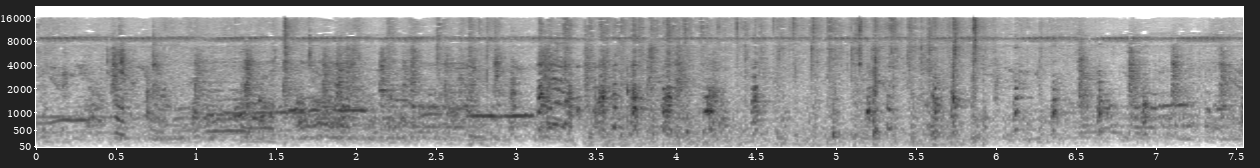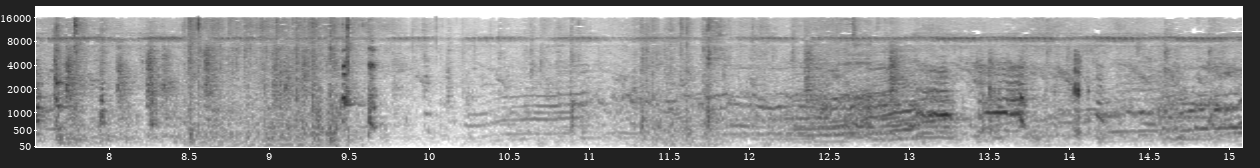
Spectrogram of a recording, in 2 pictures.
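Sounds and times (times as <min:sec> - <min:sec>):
chickens clucking: 0:00.0 - 0:15.0.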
